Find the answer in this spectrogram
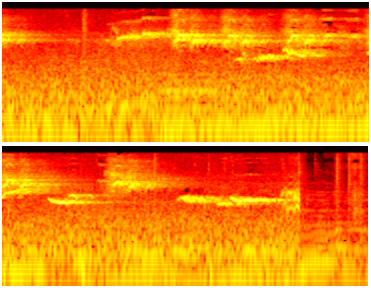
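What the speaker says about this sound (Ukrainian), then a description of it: "Цю агресивність сорока Баскервілі поясняють тим, що птахи захищають своє потомство" Australian magpies in Australia call in a series of bright, warbling chirps and descending whistled notes, fairly close and clear above a soft low background hum.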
